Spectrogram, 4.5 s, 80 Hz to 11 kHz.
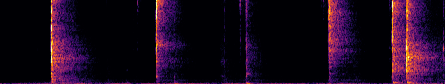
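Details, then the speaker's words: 1981 Kawasaki Z1100 A1 shaft-drive bike under restoration, run button pressed with the fuel tank not yet fitted: five sharp, crisp clicks about a second apart over near silence; solenoids working normally. "Yeah. You can hear the solenoids now working, so that's really good."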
